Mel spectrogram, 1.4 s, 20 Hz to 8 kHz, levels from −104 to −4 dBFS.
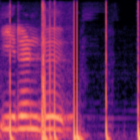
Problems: background sounds at intervals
